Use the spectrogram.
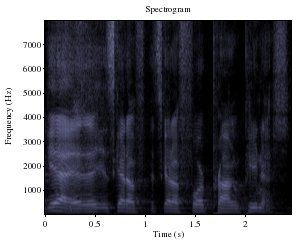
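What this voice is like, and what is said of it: Attempted Australian accent, admittedly poor. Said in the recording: “I can't do an Australian accent. I'll do my best... I can't do it. No. I tried, but I don't have enough alcohol.”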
